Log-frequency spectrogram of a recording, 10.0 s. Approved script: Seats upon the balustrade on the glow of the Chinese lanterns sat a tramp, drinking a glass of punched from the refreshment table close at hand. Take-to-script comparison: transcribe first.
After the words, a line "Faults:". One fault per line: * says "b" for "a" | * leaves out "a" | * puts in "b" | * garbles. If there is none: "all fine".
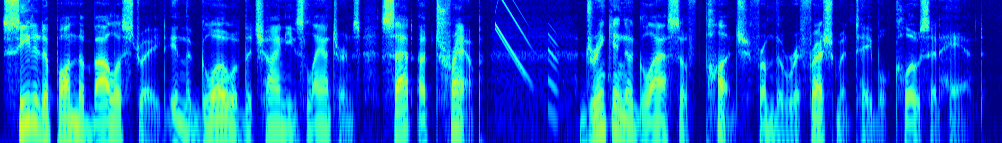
Seated upon the balustrade in the glow of the Chinese lanterns sat a tramp, drinking a glass of punch from the refreshment table close at hand.
Faults:
* says "Seated" for "Seats"
* says "in" for "on"
* says "punch" for "punched"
